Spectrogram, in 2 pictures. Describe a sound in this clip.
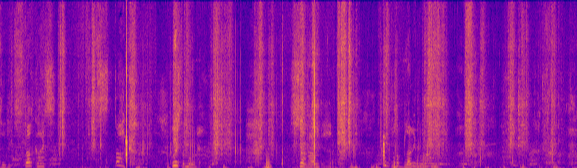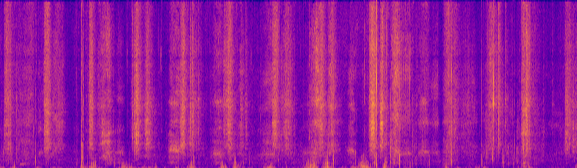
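A trampoline mat thumps and creaks as someone bounces on it.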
